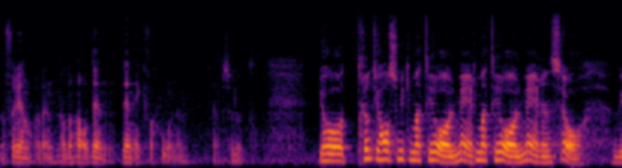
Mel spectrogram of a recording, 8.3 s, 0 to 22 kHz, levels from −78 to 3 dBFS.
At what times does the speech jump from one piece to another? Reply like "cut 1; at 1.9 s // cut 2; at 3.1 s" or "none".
cut 1; at 6.3 s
